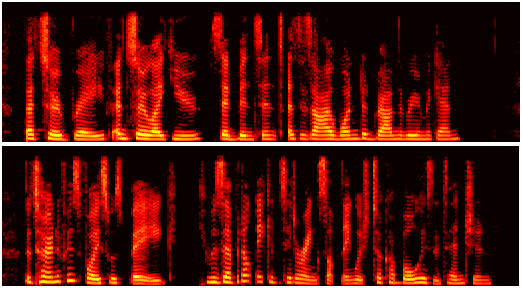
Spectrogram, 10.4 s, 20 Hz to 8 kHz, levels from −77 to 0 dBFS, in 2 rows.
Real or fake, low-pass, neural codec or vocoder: real; 7.2 kHz; none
